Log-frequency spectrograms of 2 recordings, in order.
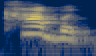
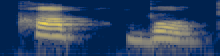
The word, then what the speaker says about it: cupboard: The P in the word is silent. Please say cabb. Cab, not cupboard. Cabb.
